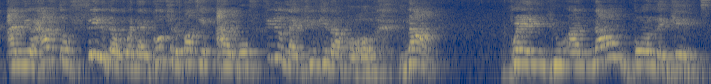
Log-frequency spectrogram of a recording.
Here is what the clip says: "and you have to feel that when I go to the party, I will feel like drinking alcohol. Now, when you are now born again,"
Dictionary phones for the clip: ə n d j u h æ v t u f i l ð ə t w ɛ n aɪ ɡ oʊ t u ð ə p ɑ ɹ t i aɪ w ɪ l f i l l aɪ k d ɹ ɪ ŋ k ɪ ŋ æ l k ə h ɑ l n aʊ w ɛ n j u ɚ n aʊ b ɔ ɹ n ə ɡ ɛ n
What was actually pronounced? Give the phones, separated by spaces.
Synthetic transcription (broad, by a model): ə n j u h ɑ f t u f i l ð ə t w ɛ n aɪ ɡ oʊ t u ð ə b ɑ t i aɪ w ɪ l f i l l aɪ k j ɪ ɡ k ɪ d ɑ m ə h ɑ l n aʊ w ɛ n j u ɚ n aʊ b ɔ n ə ɡ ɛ n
